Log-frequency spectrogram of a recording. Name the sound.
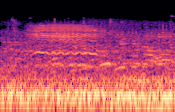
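goat bleating at a sale of sacrificial goats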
